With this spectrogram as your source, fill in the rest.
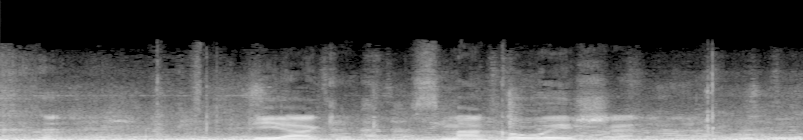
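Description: A man talks animatedly close by.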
